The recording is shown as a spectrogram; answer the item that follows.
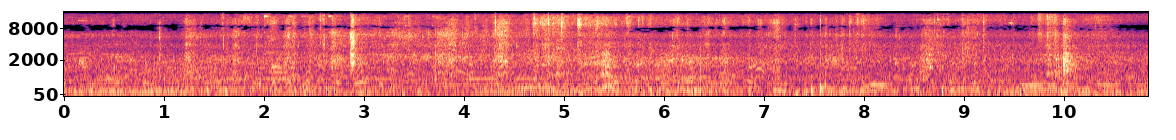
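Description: Indistinct background voices, too muffled for any words to come through, over a steady low hum, with a few short sharp knocks.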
